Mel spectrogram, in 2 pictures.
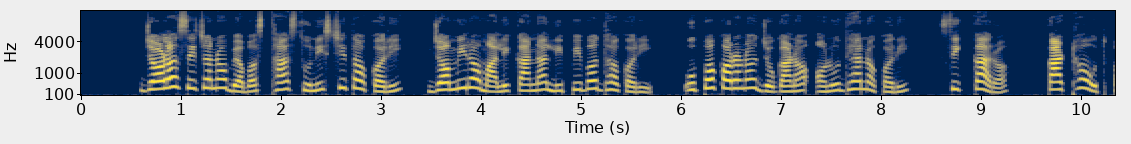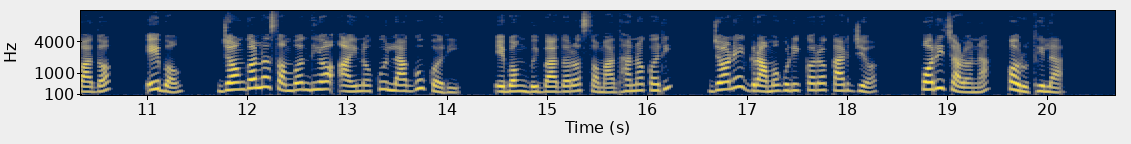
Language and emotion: Odia, neutral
